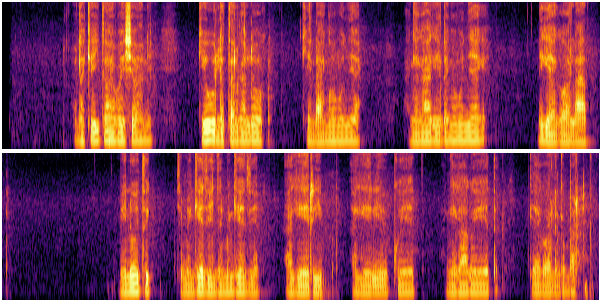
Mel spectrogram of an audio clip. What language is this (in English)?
Kalenjin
